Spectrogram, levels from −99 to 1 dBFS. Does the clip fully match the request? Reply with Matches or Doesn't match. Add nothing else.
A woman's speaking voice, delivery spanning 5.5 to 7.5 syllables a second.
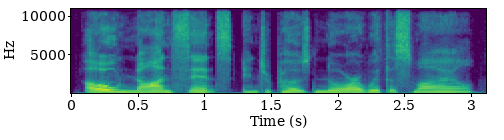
Doesn't match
